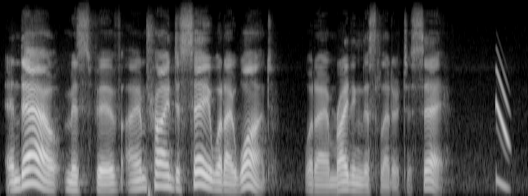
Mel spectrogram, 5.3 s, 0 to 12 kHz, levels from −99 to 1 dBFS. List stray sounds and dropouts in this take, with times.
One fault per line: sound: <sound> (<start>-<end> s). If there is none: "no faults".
sound: chirp (5.0-5.1 s)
